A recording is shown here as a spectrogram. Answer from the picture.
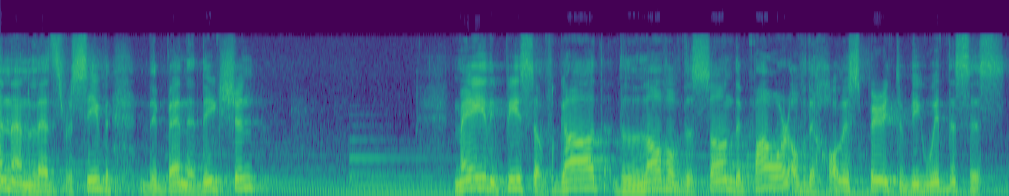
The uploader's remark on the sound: Sunday worship service of First United Methodist Church of Pacoima, recorded live on July 30, 2023. We are located at 12550 Van Nuys Blvd.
